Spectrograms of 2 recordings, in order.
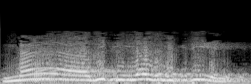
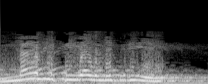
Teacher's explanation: وهما الكسائي وعاصم يقرآن بالمد مالك يوم الدين · Shown in: first take · وباقي القراء يقرؤون مالك يوم الدين.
